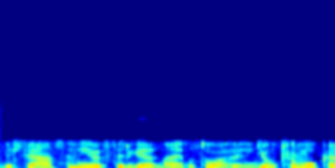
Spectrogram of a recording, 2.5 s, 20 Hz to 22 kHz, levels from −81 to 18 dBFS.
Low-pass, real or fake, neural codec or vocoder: 7.2 kHz; fake; codec, 16 kHz, 4 kbps, X-Codec, HuBERT features, trained on LibriSpeech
